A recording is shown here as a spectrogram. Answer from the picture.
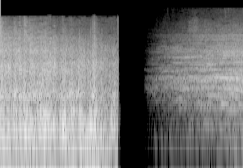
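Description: Thunder sound effect, a crackling rumble that cuts off suddenly just over a second in; after a short silence, music fades in near the end.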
